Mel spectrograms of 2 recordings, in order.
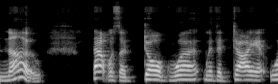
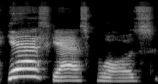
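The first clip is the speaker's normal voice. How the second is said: sighing; 2 semitones lower, 3 dB louder, much slower than usual. Acted. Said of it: "she sighed back".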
